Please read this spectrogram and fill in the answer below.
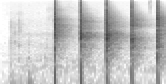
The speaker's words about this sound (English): I'm waiting for claps.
